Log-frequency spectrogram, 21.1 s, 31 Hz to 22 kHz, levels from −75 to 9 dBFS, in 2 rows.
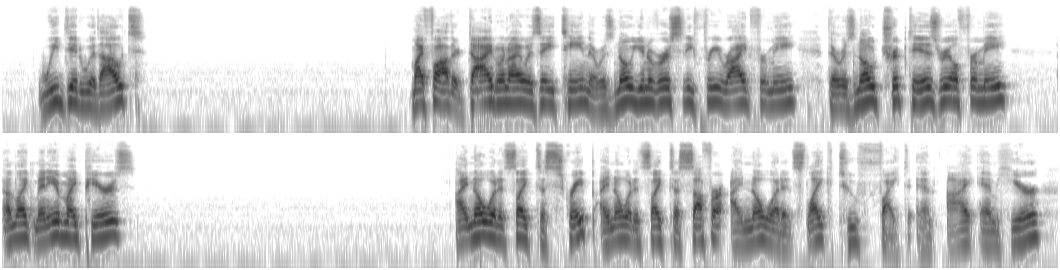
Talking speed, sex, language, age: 160 wpm, male, English, 50-69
